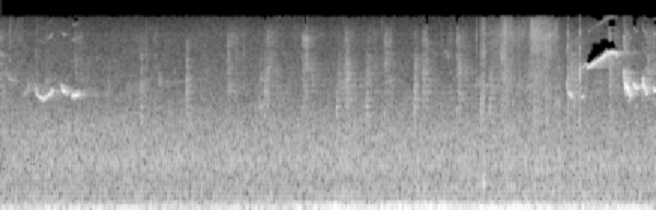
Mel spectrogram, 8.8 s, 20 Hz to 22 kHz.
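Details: A European robin singing in bushes in a park in Skarszewy, Poland, on 15 November 2020, gives thin, high, wavering warbled phrases, one near the start and one near the end, over a steady low rumble.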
